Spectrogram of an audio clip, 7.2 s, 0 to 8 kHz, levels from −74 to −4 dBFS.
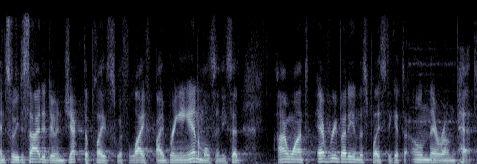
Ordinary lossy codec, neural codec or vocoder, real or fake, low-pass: AAC, 48 kbps; none; real; 7.2 kHz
